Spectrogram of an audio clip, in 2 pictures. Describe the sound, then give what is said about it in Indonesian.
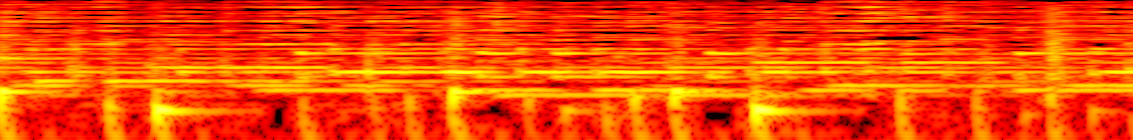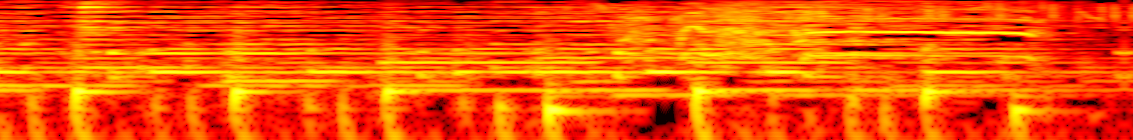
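A rooster crows repeatedly amid clucking fowl, with bird chirps scattered through the background; the calls come in a steady, rhythmic pattern, in the morning at a forest hermitage on the slopes of Mount Merbabu. “Tengah heningnya pagi, diseling kokok ayam jantan dan kicauan burung-burung, bersyukurlah seluruh alam di sekitar padepokan hutan lereng Merbabu.”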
